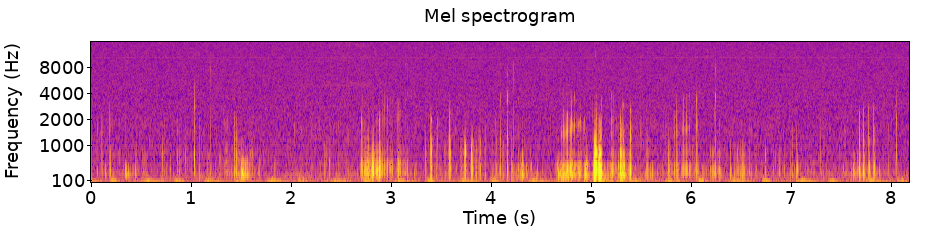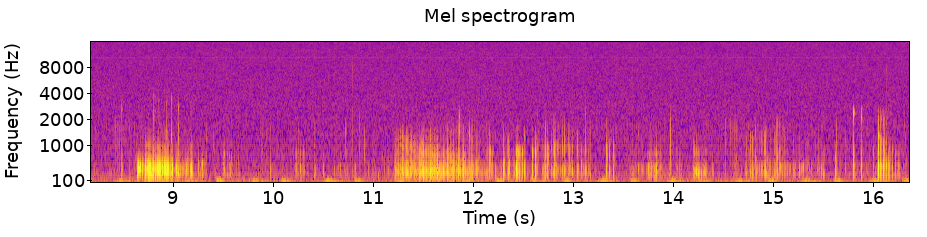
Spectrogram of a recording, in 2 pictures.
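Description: Bursts of gurgling and creaking rumbles with quiet gaps; ordinary stomach growling from moving gut contents.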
